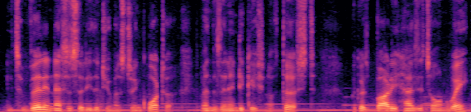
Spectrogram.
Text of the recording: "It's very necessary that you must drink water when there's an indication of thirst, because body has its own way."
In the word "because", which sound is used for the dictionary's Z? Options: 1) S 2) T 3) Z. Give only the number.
3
